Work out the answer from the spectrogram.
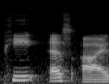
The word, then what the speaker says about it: psi: and that spelled out psi the P is silent and then you have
